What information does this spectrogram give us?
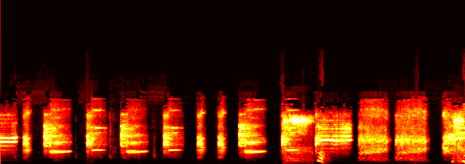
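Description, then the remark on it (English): A toy Minecraft sword plays its electronic sound effects: a rapid run of short, bright bursts with a chirpy tone, then several longer, harsher crunching blasts, loud and with no talking. “Why do you have a Minecraft sword that makes noises?”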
